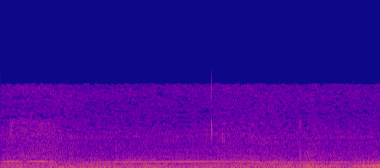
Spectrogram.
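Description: A Ferrari race car pulls out of the pits in a racing video game, its engine a steady, continuous drone with shifting harmonic tones and a slight rise in loudness near the end, with no voices.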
